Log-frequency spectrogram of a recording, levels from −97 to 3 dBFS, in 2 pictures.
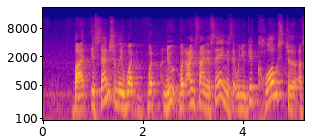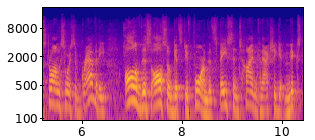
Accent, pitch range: American, 140-190 Hz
